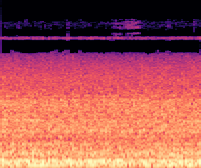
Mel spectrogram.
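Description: Steady low rumble of a car in motion, heard from inside the cabin.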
